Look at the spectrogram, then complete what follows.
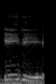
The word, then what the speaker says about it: EDI: are you named Edie Edie is the phonetic pronunciation of EDI acronym for enhanced Legends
